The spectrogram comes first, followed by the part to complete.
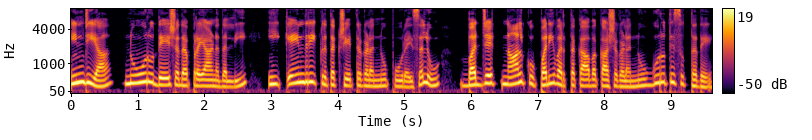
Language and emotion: Kannada, neutral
